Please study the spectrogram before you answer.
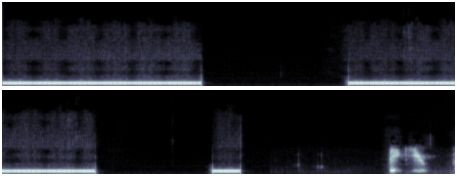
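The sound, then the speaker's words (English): Telephone tone sounds while a call is being dialed to a hire-a-witch line: a steady, loud, mid-pitched tone in two long bursts of about two seconds each, then a short third burst, and a voice begins at the end. “We're about to dial up a real live witch to break the Mizzou curse.”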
